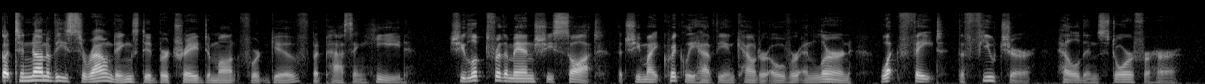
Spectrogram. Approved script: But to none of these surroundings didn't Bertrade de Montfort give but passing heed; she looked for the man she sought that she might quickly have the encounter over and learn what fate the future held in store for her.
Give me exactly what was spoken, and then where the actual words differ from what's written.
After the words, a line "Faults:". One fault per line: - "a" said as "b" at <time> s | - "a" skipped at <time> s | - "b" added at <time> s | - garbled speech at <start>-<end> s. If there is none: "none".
But to none of these surroundings did Bertrade de Montfort give but passing heed; she looked for the man she sought that she might quickly have the encounter over and learn what fate the future held in store for her.
Faults:
- "didn't" said as "did" at 1.4 s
